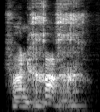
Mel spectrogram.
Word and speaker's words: Van Gogh: Some names you may be familiar with is Rembrandt, Vermeer, and Van Gogh, or as the Dutch pronounce it, Van Gogh.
